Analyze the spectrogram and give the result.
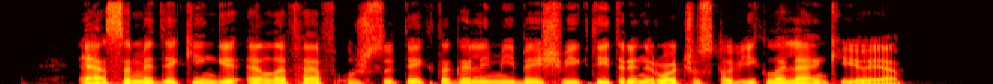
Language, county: Lithuanian, Panevėžys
